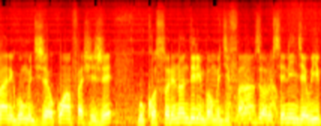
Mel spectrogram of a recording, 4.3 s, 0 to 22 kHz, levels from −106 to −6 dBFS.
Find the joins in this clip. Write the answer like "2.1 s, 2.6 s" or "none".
3.4 s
